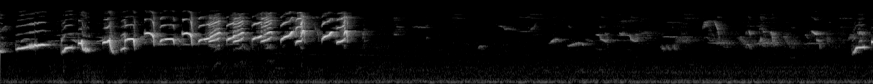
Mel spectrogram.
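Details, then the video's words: Oriental magpie-robin song for coaxing other magpie-robins to sing and open their tails: a fast rattling series of repeated sharp notes for three seconds, then quieter scattered whistles. "Pancingan Kacer Gacor Ngeplong Nembak! Buat Kacer Lain Ikut Buka Ekor Keluar Isian"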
